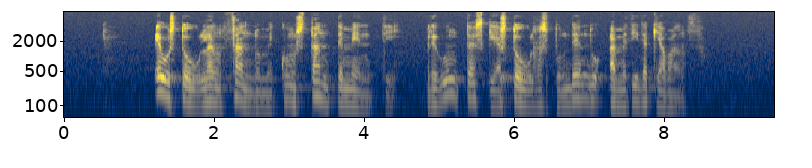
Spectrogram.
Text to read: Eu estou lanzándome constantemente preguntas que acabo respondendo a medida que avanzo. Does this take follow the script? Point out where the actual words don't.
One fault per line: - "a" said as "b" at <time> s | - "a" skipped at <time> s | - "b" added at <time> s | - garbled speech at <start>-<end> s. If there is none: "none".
- "acabo" said as "estou" at 5.9 s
